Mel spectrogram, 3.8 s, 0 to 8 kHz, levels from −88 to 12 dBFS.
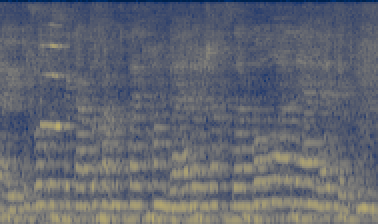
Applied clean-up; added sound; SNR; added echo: none; Wind instrument, woodwind instrument; 1 dB; reverberation time 1.0 s.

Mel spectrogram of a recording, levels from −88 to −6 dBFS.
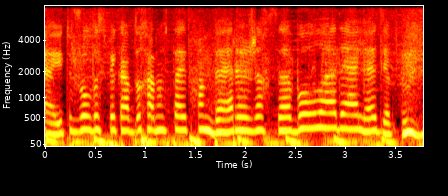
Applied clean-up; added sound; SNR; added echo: none; none; none; none.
